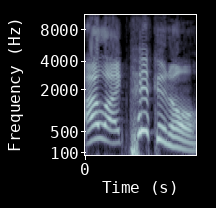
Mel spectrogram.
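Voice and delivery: put-on high small child voice with mispronunciations. Retelling a little kid mispronouncing a word, high little kid voice. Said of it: "one of these shitty little kids on there with the high voices".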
